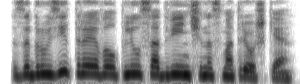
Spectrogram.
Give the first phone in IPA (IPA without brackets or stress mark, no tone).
z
